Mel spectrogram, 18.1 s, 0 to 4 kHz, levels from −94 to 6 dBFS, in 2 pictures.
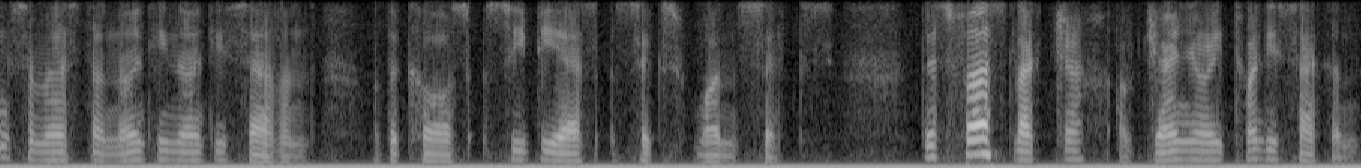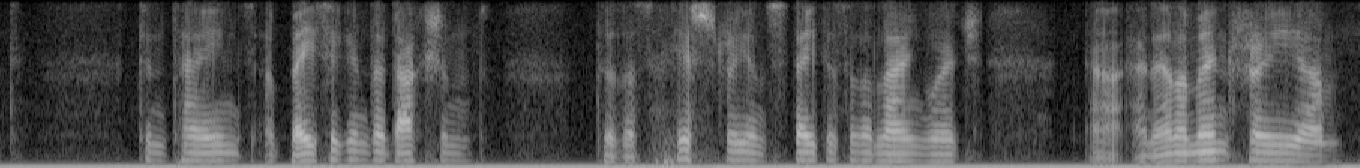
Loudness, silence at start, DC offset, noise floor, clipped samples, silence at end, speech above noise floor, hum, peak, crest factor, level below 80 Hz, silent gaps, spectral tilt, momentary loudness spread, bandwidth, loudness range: -31 LUFS; 0 s; 2%; -57 dBFS; under 0.1%; 0.05 s; 26 dB; none; -10 dBFS; 22 dB; -54 dBFS; none; -4 dB/octave; 16 LU; 4 kHz; 6 LU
